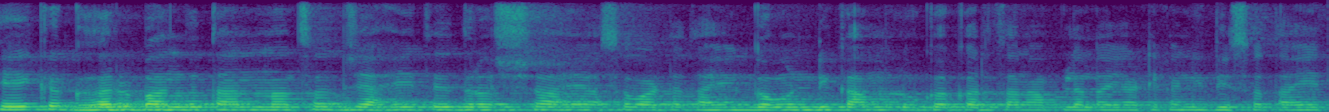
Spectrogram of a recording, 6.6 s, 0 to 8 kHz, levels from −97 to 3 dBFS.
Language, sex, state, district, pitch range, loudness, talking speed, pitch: Marathi, male, Maharashtra, Chandrapur, 185-195 Hz, -26 LUFS, 180 wpm, 190 Hz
